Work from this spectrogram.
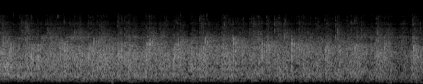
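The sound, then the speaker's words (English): Audience applause welcoming election candidates at a live forum: sustained, dense clapping from many hands, steady and fairly loud for about four seconds. “Also joining us for this live broadcast is our audience. Please welcome our candidates.”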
